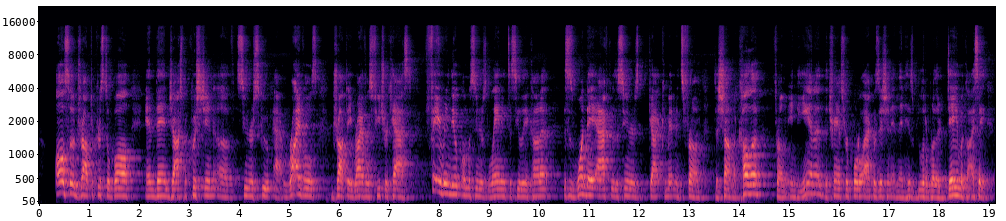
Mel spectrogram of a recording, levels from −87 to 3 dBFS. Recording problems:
room echo; very slight; dies away in 0.6 s

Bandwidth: 14.5 kHz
